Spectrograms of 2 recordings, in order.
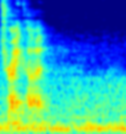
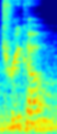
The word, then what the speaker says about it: tricot: trying to think of i guess the name margot has a t at the end of it that's silent it's like a french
